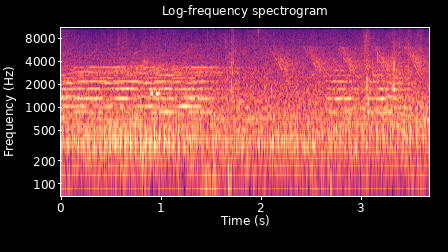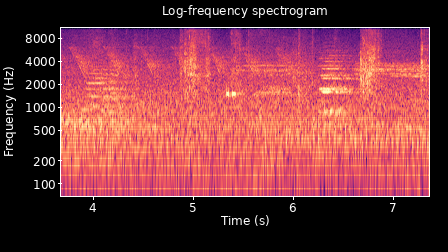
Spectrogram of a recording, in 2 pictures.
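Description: Birds chirping and calling, with a run of quick falling notes about halfway through.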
